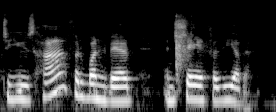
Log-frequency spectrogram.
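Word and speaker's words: bheil: Yeah, ver. Is that how you pronounce Evil.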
